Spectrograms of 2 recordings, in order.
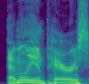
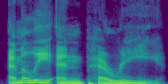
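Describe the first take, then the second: First: The middle word sounds like English 'in'. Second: The middle word sounds like French 'en'. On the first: The speaker calls it wrong. "they're saying it wrong" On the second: The speaker calls it right. "supposed to be announced Emily en Paris. To rhyme"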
